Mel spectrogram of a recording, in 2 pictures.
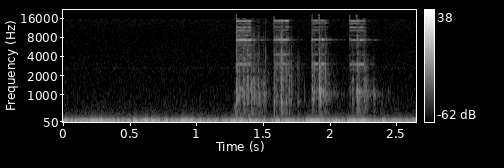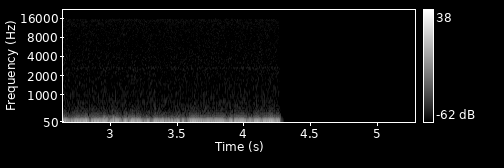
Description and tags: Quadrocopter recorded in a TV studio. Sennheiser MKH416 into Zoom H6.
